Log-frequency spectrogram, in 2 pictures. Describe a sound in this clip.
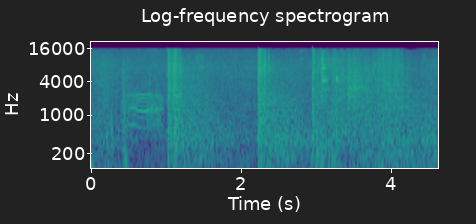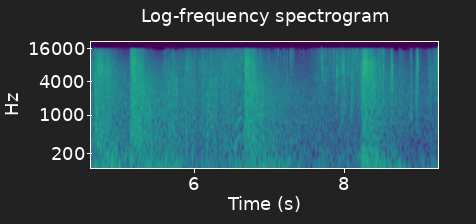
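A rifle fires in sharp bursts.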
